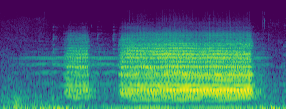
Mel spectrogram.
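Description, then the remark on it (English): A train horn blares twice, a short blast followed by a longer sustained one, loud over a low rumble of the moving train as it goes over a small level crossing with a number of cars waiting. “The horn sounding there as we go over a small crossing with a number of cars waiting for us and we're passing by and one of those other large freight trains that we keep coming across.”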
